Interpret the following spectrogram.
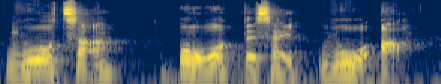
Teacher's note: the British, they tend to have either hard T's or they do like the glottal T, so but then they do a schwa instead of pronouncing the R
